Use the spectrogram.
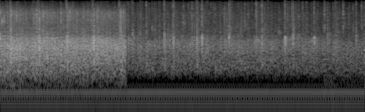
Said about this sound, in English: So I want to not take him any more of his time, but invite my friend, and would you please give him a round, huge, loud round of applause.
